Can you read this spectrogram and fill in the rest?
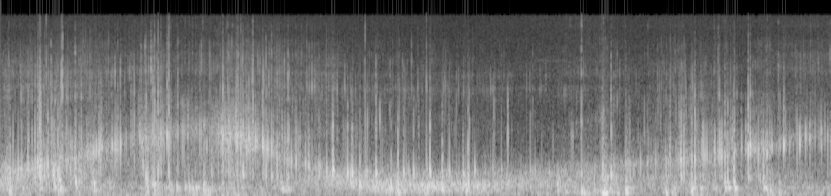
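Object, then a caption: Rubber stress ball filled with gel water beads. A palm-sized purple stretchy rubber stress ball filled with gel water beads is rubbed, tapped and squeezed with long acrylic nails and fingertips. The result is a steady stream of soft squelching, gurgling sounds over a low rumble, dotted with many sharp little nail clicks.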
